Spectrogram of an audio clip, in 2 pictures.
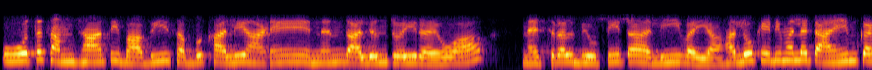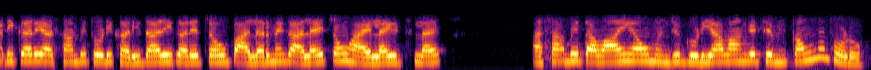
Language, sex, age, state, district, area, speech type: Sindhi, female, 18-30, Maharashtra, Thane, urban, conversation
